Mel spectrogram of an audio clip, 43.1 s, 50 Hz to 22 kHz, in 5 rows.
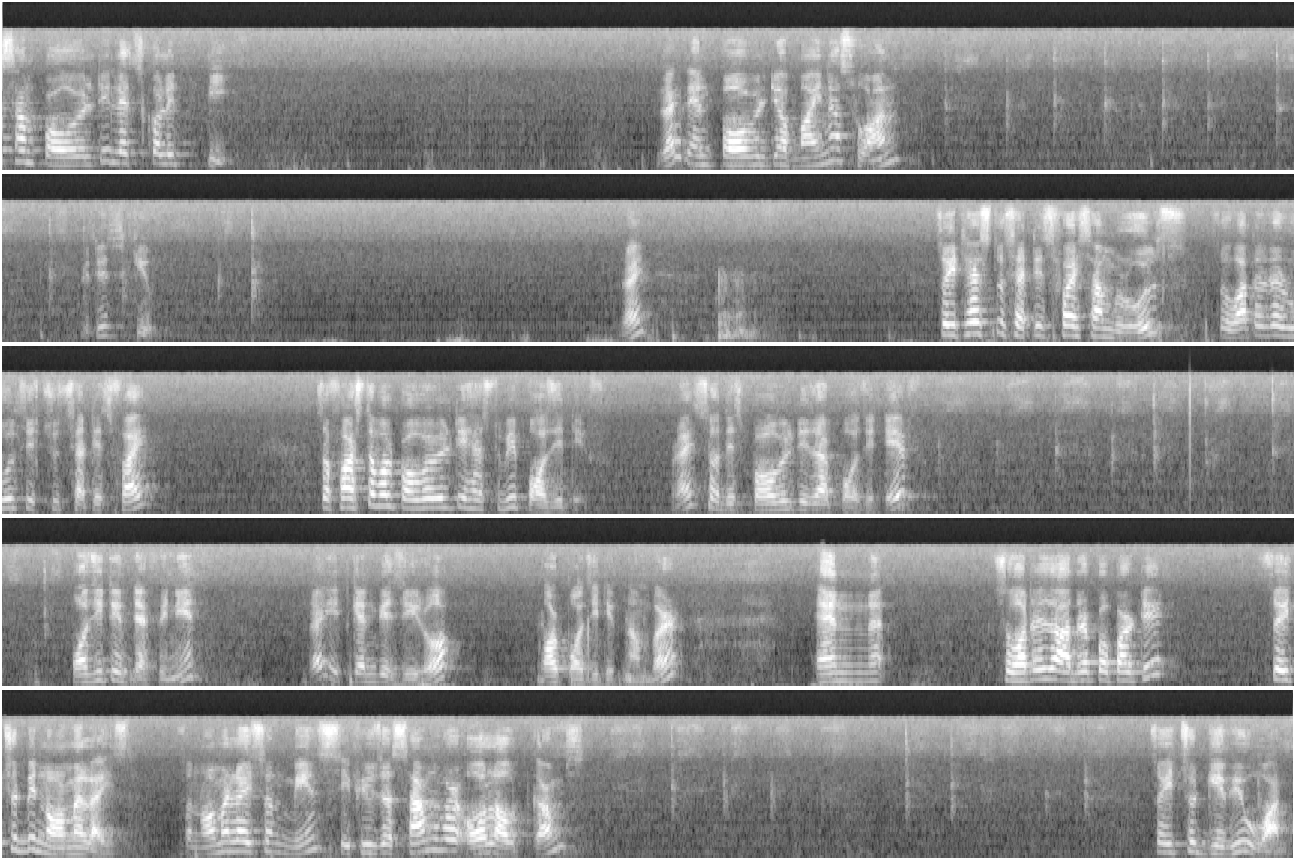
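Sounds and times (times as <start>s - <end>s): low room hiss: 0.0s - 43.0s
chalk ticking on a blackboard: 5.7s - 10.5s, 23.1s - 26.7s, 38.1s - 43.0s.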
